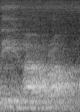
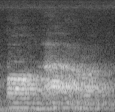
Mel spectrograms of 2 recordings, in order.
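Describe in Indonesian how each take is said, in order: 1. Vokal pertama adalah bunyi i. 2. Vokal pertama adalah bunyi a terbuka. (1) "jangan tihara" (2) "ta-nya dibaca fathah"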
